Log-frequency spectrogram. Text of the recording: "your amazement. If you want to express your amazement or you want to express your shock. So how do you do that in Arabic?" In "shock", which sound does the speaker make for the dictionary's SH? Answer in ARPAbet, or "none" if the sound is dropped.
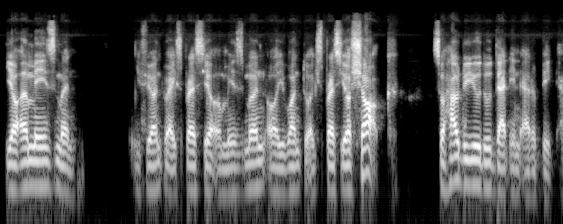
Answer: SH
